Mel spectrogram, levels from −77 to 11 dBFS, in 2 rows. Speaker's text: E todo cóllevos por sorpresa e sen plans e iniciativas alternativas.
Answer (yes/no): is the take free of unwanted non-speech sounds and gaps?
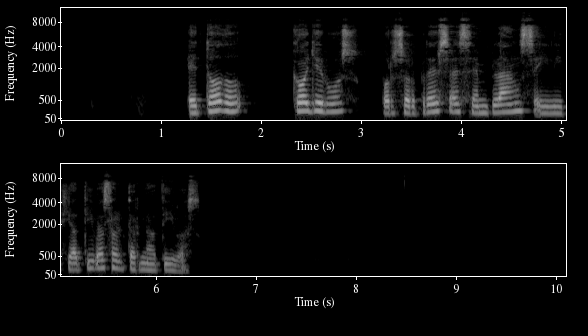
yes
